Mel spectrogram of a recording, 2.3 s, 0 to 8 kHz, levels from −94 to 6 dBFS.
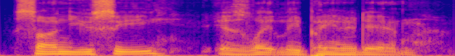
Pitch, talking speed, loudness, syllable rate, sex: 110 Hz, 185 wpm, -16 LUFS, 5.9 syllables/s, male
